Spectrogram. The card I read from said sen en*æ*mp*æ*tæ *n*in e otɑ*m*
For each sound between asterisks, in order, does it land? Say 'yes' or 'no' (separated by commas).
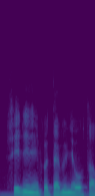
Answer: no, yes, no, yes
